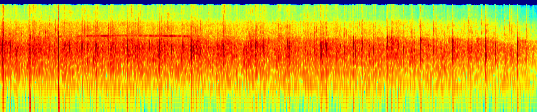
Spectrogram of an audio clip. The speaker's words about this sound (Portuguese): Vamos receber eles com a salva de palmas.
